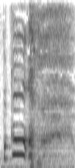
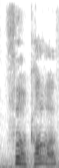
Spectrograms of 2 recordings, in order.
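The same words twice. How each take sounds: First: It is said forcefully, with energy. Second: It is said flatly, without force.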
